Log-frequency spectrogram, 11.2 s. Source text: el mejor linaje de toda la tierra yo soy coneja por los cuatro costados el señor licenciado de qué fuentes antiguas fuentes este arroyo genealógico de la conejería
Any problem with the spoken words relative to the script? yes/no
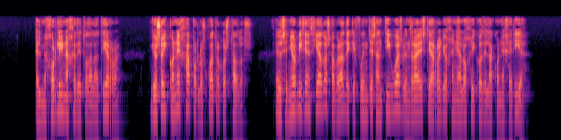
yes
